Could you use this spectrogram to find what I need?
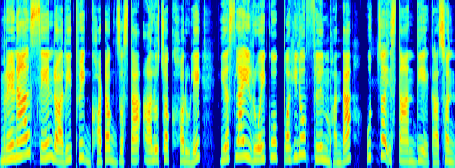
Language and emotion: Nepali, neutral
